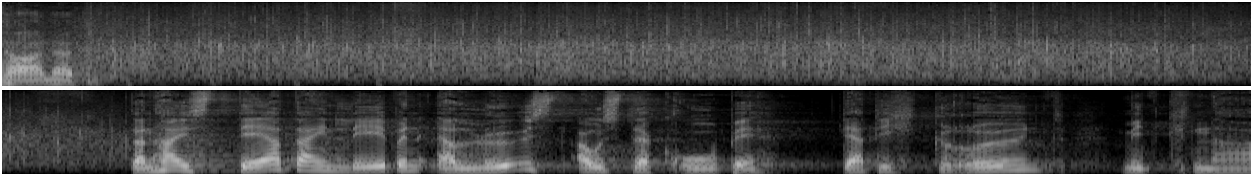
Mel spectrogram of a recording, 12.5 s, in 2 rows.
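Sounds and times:
speech: 0:00.0 - 0:00.6, 0:06.9 - 0:12.4
audience applause: 0:00.0 - 0:07.3.

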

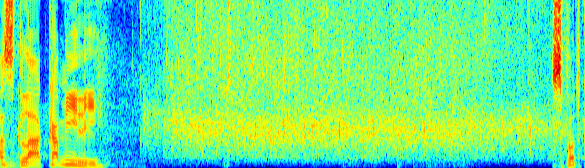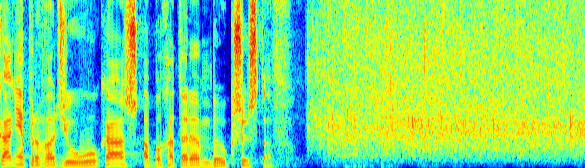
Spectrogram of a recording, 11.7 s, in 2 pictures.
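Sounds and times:
speech: 0:00.0 - 0:01.1, 0:05.5 - 0:08.9
audience applause: 0:01.4 - 0:05.8, 0:08.9 - 0:11.7.

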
